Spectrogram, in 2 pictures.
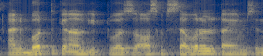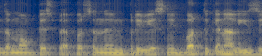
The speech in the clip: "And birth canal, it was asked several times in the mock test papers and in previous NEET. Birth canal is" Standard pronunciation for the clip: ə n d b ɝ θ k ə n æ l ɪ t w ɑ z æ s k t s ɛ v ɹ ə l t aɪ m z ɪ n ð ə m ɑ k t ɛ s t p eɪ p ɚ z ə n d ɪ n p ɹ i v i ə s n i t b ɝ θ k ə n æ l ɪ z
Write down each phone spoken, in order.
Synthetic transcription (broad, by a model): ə n d b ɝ t k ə n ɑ l ɪ t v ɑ z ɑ s k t s ɛ v ɹ ə l t aɪ m s ɪ n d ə m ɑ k t ɛ s t p eɪ p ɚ s ə n d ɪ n p ɹ i v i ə s n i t b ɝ t k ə n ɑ l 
